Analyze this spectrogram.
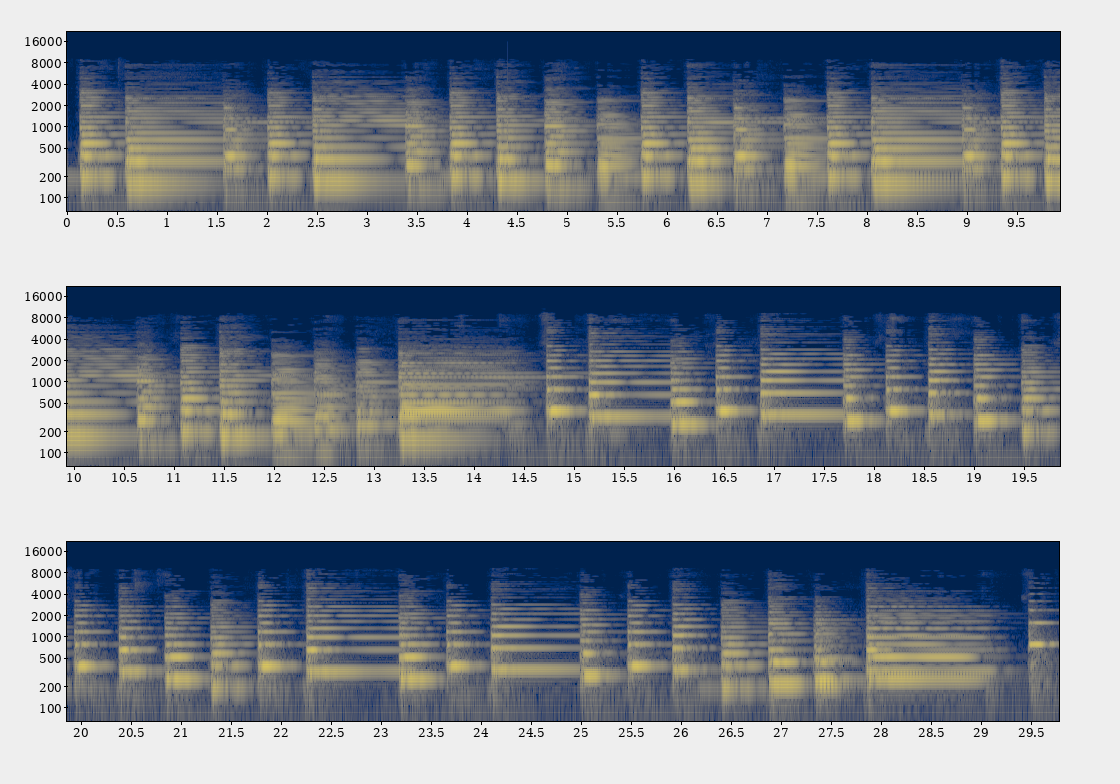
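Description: Grand piano played solo by a young child: a steady run of single struck notes, each ringing and fading, with a held chord about halfway through before the notes move on.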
